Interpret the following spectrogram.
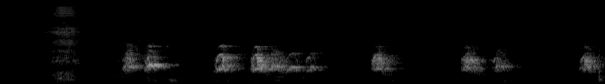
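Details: Dog howling outside during a live stream: a string of short, tonal yowling bursts, each under a second, repeated roughly every second over six seconds. A sharp click sounds at the start.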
